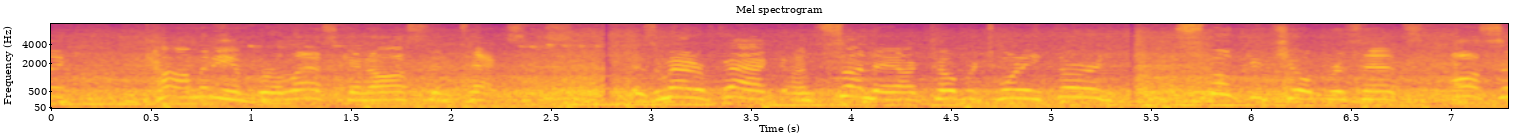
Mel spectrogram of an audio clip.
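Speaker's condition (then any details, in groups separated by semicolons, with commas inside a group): No condition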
